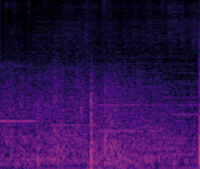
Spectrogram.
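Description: Fireworks set off outdoors at a New Year's celebration crackle and pop at a distance, with a sharper bang midway and another at the very end over a steady background hum.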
